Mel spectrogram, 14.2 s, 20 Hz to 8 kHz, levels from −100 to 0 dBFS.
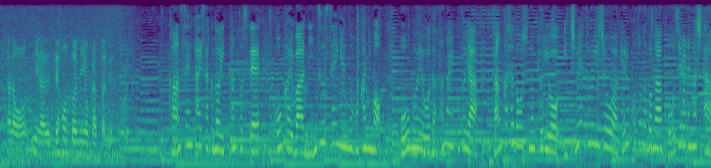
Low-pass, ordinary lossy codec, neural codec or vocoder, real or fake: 7.2 kHz; AAC, 48 kbps; none; real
